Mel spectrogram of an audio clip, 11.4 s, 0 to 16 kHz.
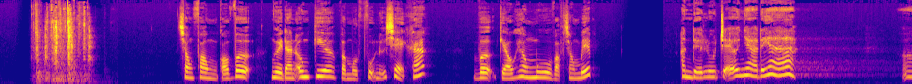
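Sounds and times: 
door being flung open: 0.4s - 1.4s
speech: 2.3s - 7.5s, 8.5s - 10.1s.

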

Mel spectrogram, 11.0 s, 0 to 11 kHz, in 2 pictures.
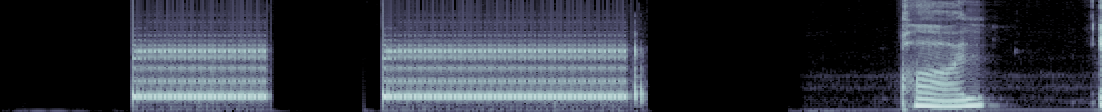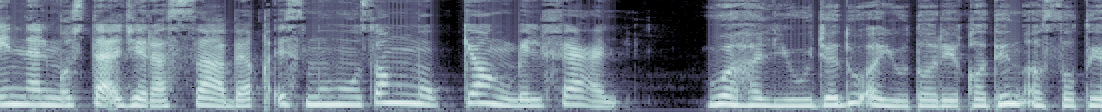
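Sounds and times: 
telephone ringing on an outgoing call: 0.7s - 3.3s
speech: 4.6s - 11.0s.

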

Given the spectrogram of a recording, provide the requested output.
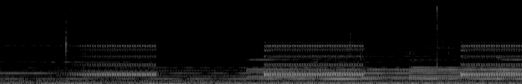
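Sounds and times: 
telephone ringback tones: 0.7s - 1.6s, 2.6s - 3.8s, 4.6s - 5.2s.

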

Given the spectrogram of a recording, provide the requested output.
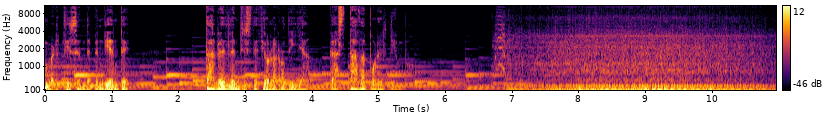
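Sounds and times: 
speech: 0.2s - 1.4s, 2.4s - 5.5s
small motorcycle engine starting and idling: 6.7s - 10.9s.

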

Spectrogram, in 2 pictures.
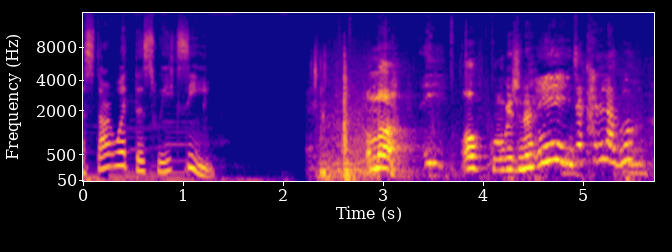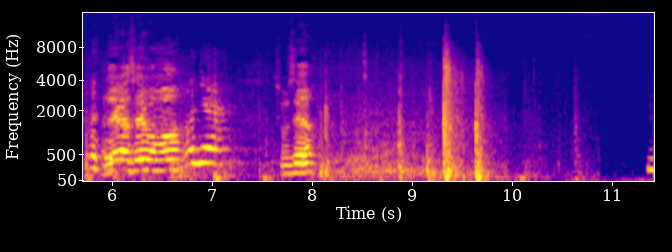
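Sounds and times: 
speech: 0.0s - 1.4s, 2.2s - 8.2s
sliding door to a bedroom thrown open with rattling bangs: 2.3s - 3.2s, 7.9s - 10.8s.

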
